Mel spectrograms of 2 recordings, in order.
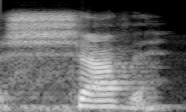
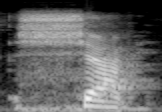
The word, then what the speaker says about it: chave: CH, aquí hay que tener en cuenta esta pronunciación, va a ser chave, chuveiro. No tiene sonido de chancho, ¿sí? No existe sonido chancho, es chave, chuveiro, va a sonar sh, ¿sí?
